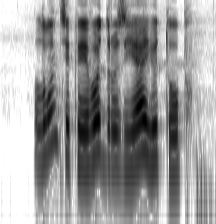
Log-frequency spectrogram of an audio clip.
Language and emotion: Russian, neutral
